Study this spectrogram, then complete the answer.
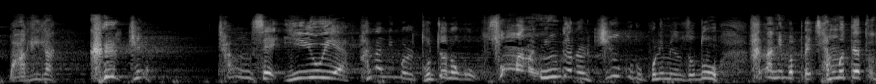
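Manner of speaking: loud, high preaching at full force; fiery preaching. Acted. Pastor thunders at the congregation about the devil, preaching loudly. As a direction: hammer it home to the congregation.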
